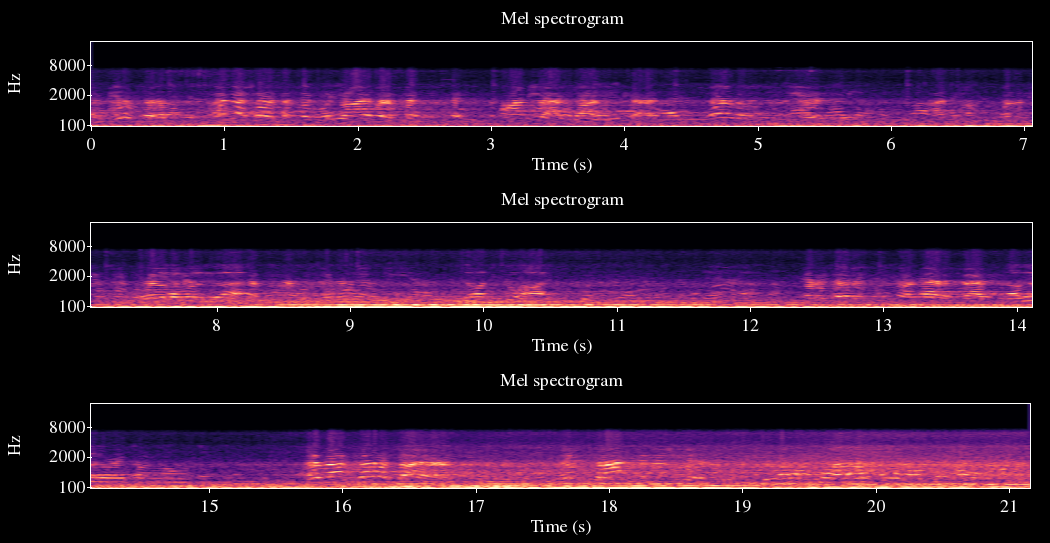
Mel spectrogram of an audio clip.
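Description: A man talks nearby, close to the car.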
